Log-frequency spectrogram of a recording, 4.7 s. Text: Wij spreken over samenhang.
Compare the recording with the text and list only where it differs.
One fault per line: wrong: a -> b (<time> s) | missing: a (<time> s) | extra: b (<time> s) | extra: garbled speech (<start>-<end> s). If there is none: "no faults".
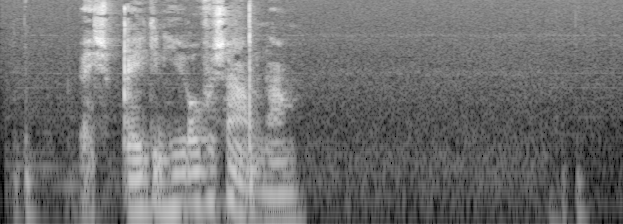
extra: hier (1.2 s)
